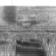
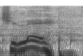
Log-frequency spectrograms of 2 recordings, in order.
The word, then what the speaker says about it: Chile: I normally say Chile, but the correct pronunciation, I believe, is Chile in South America.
